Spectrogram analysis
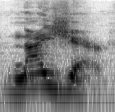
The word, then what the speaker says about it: Niger: flying from Burkina Faso to Niger that's actually how you pronounce it Niger and we are flying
